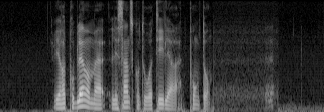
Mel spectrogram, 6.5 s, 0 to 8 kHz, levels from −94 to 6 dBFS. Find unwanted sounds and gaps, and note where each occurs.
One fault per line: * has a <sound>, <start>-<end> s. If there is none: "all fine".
* has a laugh, 5.3-5.5 s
